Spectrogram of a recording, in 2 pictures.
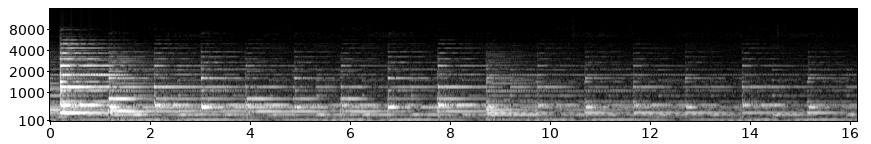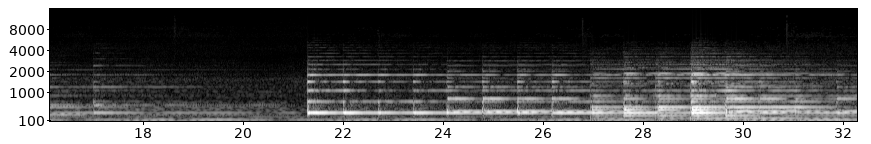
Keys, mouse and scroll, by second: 2.7 scroll up 1, 2.7-3.5 middle drag, 3.5-4.4 scroll down 2, 4.4 shift+d, 7.9 g, 9.9 r, 12.6 g, 14.2 g, 18.8 KP_0, 20.3-21.3 middle drag, 21.9 click, 22.8 shift+d, 25.3 g, 28.0 g, 29.6 r, 31.9-32.2 middle drag.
